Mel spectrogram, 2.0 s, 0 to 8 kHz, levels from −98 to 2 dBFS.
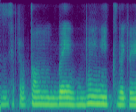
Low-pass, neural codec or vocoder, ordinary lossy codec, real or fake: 7.2 kHz; codec, 16 kHz, 1 kbps, FreqCodec, smaller model; none; fake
